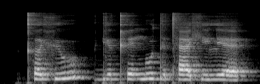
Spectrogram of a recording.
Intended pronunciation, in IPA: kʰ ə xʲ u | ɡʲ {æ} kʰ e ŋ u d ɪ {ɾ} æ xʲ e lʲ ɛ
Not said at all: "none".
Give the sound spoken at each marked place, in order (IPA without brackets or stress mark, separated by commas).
ə, tʰ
